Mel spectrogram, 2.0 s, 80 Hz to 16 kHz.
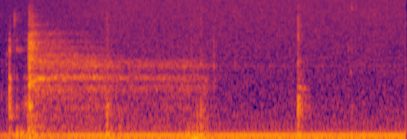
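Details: National/Panasonic RX-CW26 boombox tape deck: light ticking about twice a second over a steady low hum as the capstan spins. The noisy capstan is suspected to have a bad bearing.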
